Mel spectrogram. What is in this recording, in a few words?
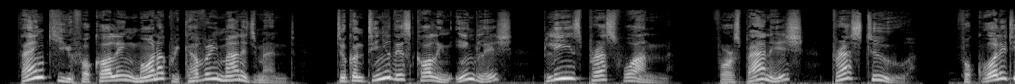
male african voice over upbeat, african english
